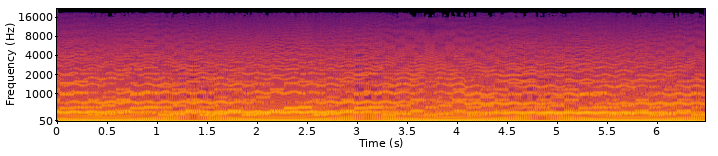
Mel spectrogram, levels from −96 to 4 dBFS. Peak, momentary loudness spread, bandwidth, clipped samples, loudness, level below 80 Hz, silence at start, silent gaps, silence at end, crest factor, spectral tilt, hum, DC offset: -6 dBFS; 2 LU; 17 kHz; under 0.1%; -15 LUFS; -18 dBFS; 0 s; none; 0 s; 8 dB; -6 dB/octave; none; 20%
